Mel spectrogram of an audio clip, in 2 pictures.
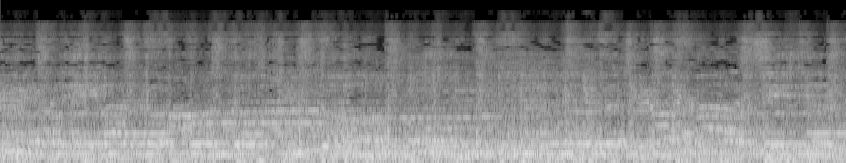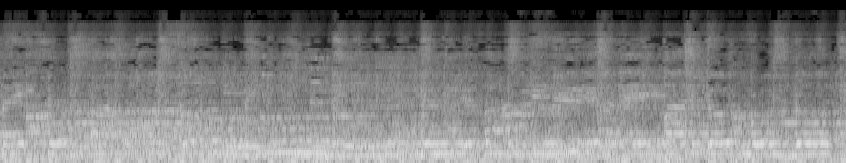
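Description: Rock band playing live, with sung vocals over electric guitars, bass and drums.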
